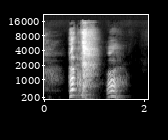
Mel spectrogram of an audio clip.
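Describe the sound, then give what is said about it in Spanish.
A single sneeze bursts out with a voiced catch that breaks into a loud, breathy blast. A short voiced sound follows soon after, with silence around both. “Y, ay, ya va, tengo que estornudar.”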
